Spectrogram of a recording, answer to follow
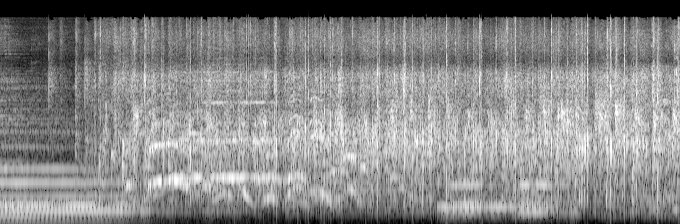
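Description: An acoustic guitar's last chord rings for about a second, then an audience applauds and cheers with whoops. From about seven seconds in, a few single guitar notes are picked under the continuing applause.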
